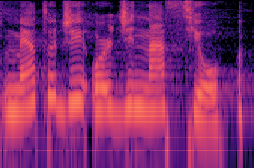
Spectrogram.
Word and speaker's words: Methodi Ordinatio: Methode Ordinatio foi um nome que eu fui lá, busquei e, na verdade, descobri bem recentemente que nós pronunciamos Methode Ordinatio, tá?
